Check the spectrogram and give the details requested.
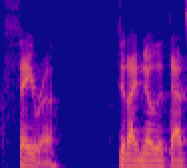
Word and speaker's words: Feyre: on in the novel and calls her like Feyre, did I know that that's how you're supposed to pronounce her name.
